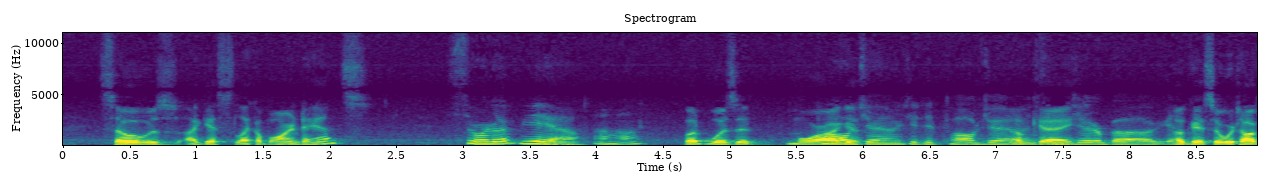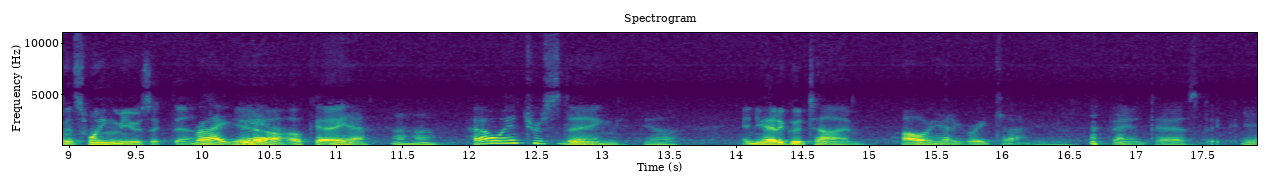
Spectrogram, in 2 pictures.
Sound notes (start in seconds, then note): 16.6 laughter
